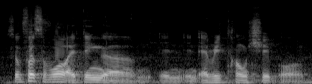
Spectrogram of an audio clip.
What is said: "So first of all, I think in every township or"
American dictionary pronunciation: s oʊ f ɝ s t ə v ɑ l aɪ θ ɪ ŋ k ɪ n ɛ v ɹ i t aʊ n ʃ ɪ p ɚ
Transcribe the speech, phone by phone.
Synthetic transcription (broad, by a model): s oʊ f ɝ s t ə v ɑ l aɪ t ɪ ŋ k ɪ n ɛ v ɹ i t aʊ n ʃ ɪ p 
